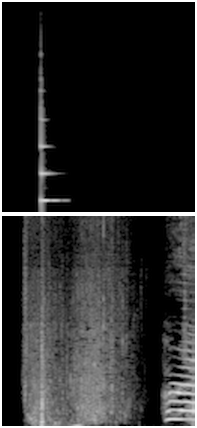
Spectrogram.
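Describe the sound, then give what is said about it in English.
A short bright chime rings out, then a burst of sloshing, splashing bath water with lots of bubbles lasts a second or two before a squeaky, tonal sound cuts in at the end. “Then it was time for a bath with lots of bubbles.”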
